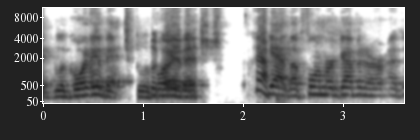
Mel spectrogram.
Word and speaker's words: Blagojevich: Blagojevich.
